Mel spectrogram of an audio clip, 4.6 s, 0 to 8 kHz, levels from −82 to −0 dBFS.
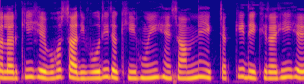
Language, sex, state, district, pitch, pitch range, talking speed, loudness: Hindi, female, Punjab, Pathankot, 235 Hz, 225-255 Hz, 195 wpm, -14 LUFS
